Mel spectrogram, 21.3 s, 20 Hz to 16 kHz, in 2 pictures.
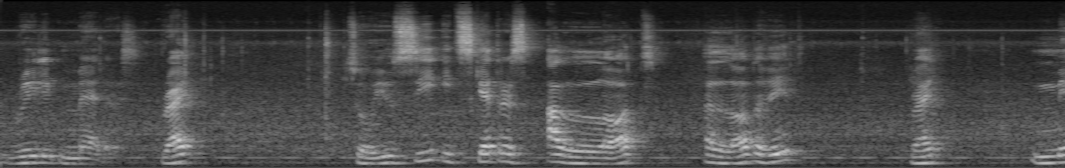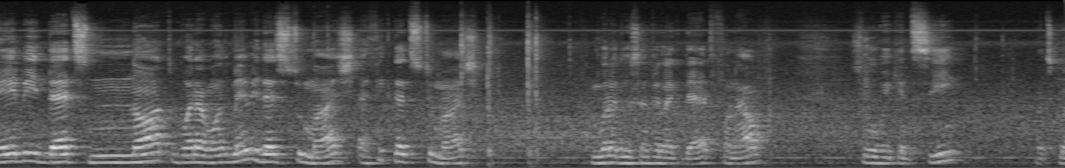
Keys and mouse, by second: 2.5 shift+middle click, 4.0-5.1 middle drag, 13.8-18.2 drag, 19.7 middle click.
